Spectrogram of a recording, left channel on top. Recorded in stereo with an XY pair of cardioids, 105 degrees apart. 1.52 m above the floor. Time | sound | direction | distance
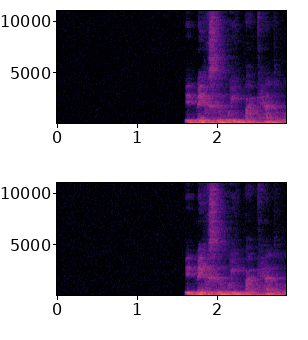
1.6 | a man speaking | 10° right | 1.0 m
